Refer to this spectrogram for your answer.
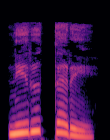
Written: ನಿರುತ್ತರೆ

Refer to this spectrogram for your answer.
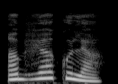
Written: ಅಭ್ಯಾಕುಲ

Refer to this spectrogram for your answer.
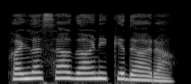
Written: ಕಳ್ಳಸಾಗಾಣಿಕೆದಾರ

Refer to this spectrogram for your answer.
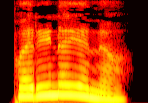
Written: ಪ್ರಣಯಿನಿ

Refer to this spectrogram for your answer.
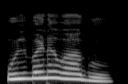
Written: ಉಲ್ಬಣವಾಗು

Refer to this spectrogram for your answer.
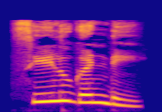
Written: ಸೀಳುಕಂಡಿ

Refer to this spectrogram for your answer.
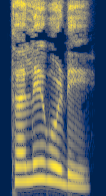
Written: ತಲೆವೊಡೆ

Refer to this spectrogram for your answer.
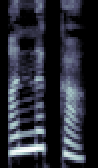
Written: ಅನ್ನೆಗ

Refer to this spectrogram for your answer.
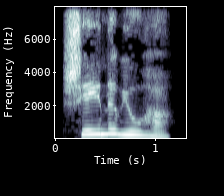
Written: ಶ್ಯೇನವ್ಯೂಹ

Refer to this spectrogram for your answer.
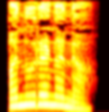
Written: ಅನುರಣನ

